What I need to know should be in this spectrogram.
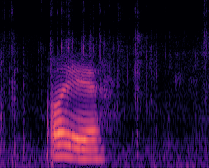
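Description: Plastic wrapping crinkles under fingers.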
